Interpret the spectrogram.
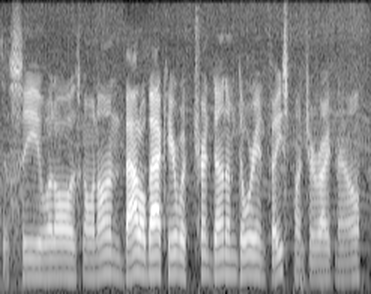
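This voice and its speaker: A man's voice: mid-range voice, flat delivery, normal speed, a bit bright, lo-fi sound. A young man giving casual play-by-play commentary on a simulated race, chatty and lifting his energy at the big moments. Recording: faint background noise.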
